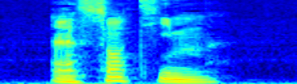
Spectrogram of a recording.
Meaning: 1. centime (hundredth of a franc, coin) 2. cent (one-hundredth of a euro), eurocent
- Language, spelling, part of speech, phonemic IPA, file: French, centime, noun, /sɑ̃.tim/, Fr-centime.ogg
